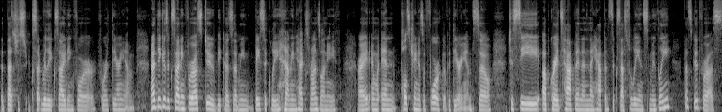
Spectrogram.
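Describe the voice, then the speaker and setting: With an American accent, a woman speaks fairly low at a fairly quick pace with ordinary pitch variation. The sound is dry and close with no echo, on a very clean recording with a silent background. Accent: sounds American. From United States. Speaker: crypto commentator. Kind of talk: casual livestream chat.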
